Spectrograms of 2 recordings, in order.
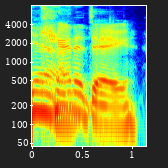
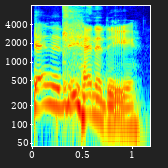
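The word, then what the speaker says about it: Canidae: means he's a wolf like canaday like cnn c-a-n-i-d-a-e they pronounce it in b stars in the english dub kennedy what and what additionally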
